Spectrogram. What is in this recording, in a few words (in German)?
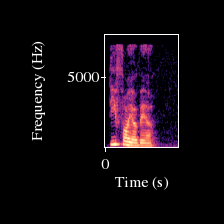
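"Feuerwehr", German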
